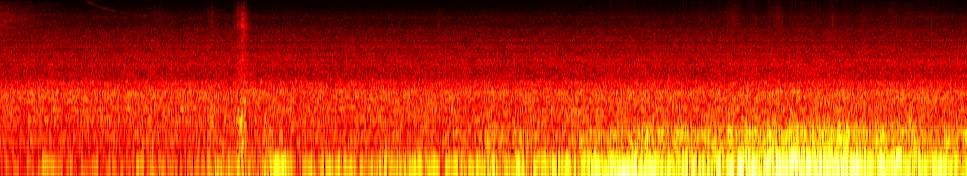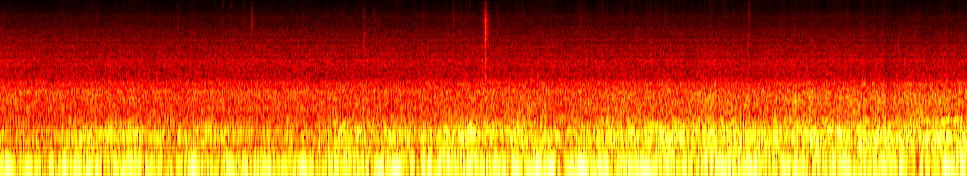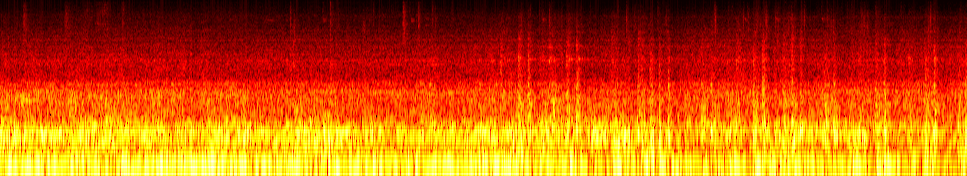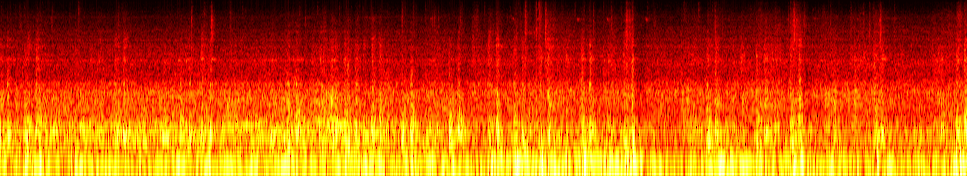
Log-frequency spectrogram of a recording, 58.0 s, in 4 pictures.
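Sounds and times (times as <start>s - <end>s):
train rumbling on rails: 0.0s - 58.0s
faint rail clicks: 17.1s - 18.4s, 21.2s - 22.4s, 33.3s - 58.0s.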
